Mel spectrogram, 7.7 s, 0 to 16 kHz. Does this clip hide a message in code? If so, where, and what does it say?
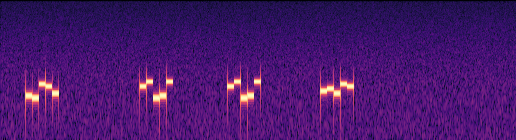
Yes: five-tone selective call (CCIR) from 0.4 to 5.3 s, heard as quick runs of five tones, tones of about 100 ms. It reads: 21763 68128 68128 45376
